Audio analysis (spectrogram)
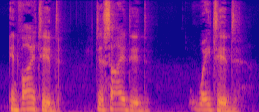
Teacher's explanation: there's a d ending at the end, but there's an extra sound. There's an I in there.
